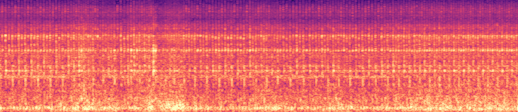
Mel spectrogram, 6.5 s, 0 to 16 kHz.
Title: Ford ranger 2.2 xlt 4wheel.. Manual Transmission.. Engine knocking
